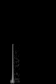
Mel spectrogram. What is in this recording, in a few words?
122 725MHz, scanner radio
